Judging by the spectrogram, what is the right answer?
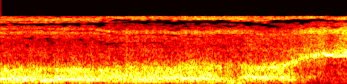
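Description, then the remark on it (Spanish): A voice imitates an airplane engine warming up, a steady, rough, breathy roar held for a couple of seconds that rises in pitch toward the end, loud. “va calentando los motores... ¿Cómo hace un avión?”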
